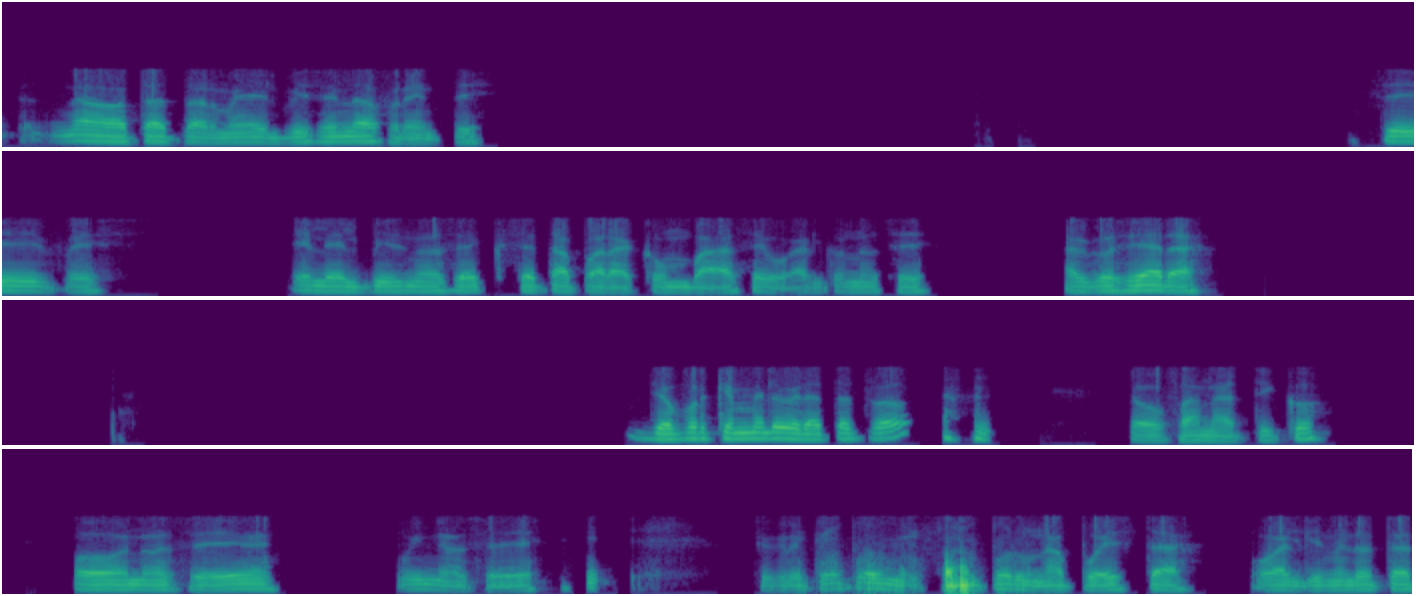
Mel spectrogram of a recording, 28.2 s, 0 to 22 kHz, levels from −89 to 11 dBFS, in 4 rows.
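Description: Speech carried over G.726 ADPCM at 32 kbit/s, band-limited below 4 kHz with light coding hiss, breaks up from 25.16 to 26.19 s: a codec payload misread buries it in harsh distortion, which points to the decoder reading G.726 code words in the wrong bit order.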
